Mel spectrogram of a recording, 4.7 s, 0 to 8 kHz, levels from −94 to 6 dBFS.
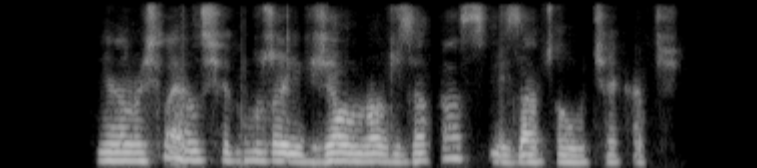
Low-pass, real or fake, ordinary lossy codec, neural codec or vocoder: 7.2 kHz; fake; AAC, 48 kbps; codec, 16 kHz, 2 kbps, FreqCodec, smaller model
